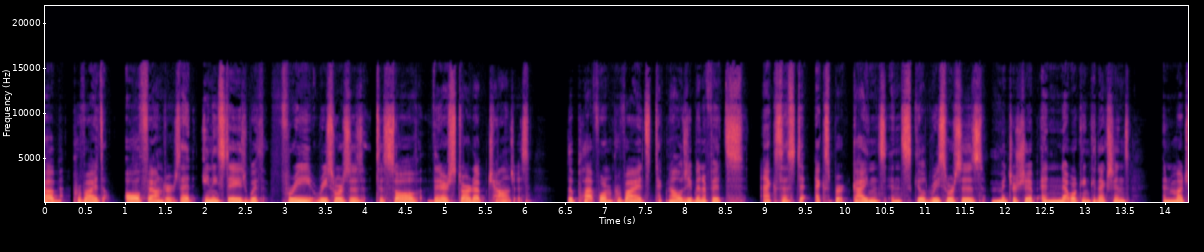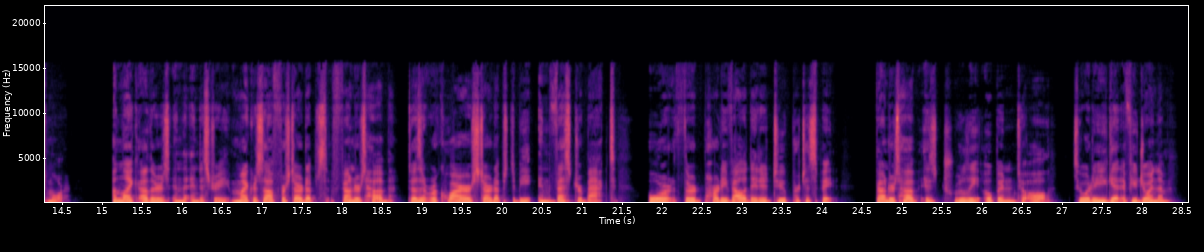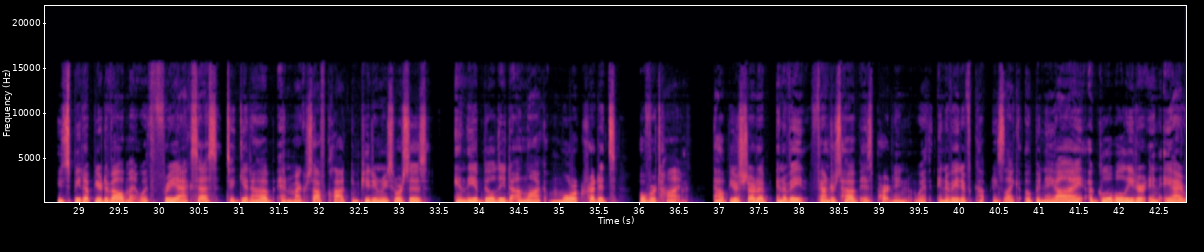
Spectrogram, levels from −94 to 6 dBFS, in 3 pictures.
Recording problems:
abrupt cut into speech; at the start and the end

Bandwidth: 15.5 kHz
